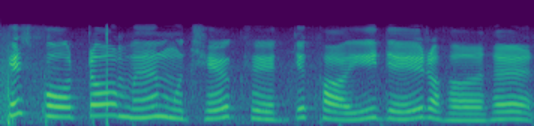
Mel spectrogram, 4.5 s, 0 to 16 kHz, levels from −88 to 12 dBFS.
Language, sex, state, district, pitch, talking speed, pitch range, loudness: Hindi, female, Madhya Pradesh, Katni, 245 Hz, 120 wpm, 215-280 Hz, -18 LUFS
